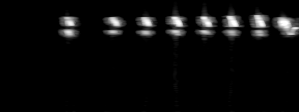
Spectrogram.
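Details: Common linnet male hunting for a song post in a bush or hedge, giving about nine short, clipped chirps spaced evenly, quickening slightly toward the end. Quiet background.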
